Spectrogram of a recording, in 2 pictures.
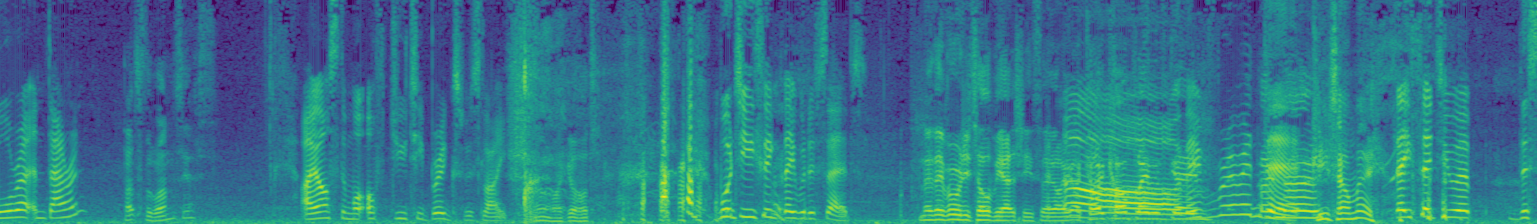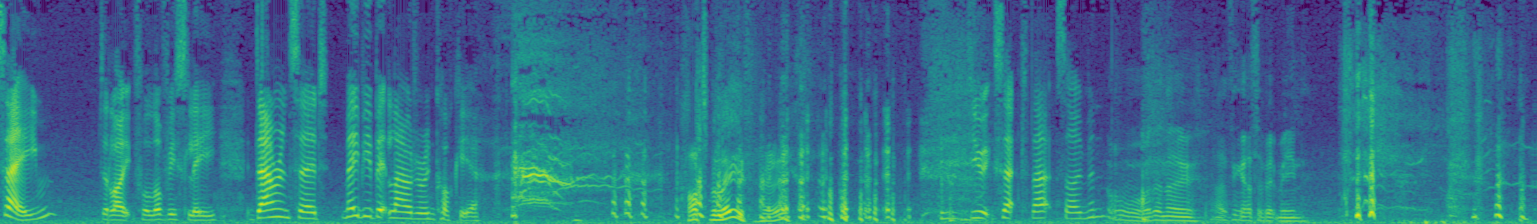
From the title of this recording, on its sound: Live from Wimbledon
